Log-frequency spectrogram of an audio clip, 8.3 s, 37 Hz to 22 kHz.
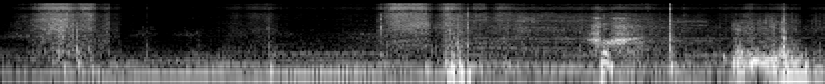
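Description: A 2018 Honda Accord's power window motor running steadily for about four seconds. Then the windshield wipers sweep across frosted glass, with a thump at each stroke about a second and a half apart. The wipers are not clearing well.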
